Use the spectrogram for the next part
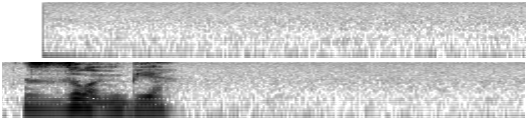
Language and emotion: Russian, angry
